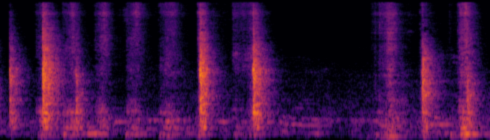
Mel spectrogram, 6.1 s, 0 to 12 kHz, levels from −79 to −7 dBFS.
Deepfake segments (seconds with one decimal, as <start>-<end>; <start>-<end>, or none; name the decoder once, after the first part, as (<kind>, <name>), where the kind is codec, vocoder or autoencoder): 4.1-5.1 (codec, SNAC)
